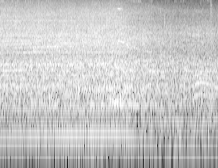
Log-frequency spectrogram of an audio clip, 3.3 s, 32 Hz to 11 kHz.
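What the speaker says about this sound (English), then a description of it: "Hope they can hear the turbo." A Land Rover 300 Tdi 110 diesel engine with turbo runs on a dyno, giving a loud, steady rumbling drone that swells slightly then eases off, close and alone.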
